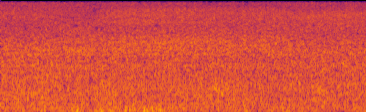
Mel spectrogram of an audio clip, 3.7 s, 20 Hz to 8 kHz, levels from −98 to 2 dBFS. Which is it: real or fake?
fake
